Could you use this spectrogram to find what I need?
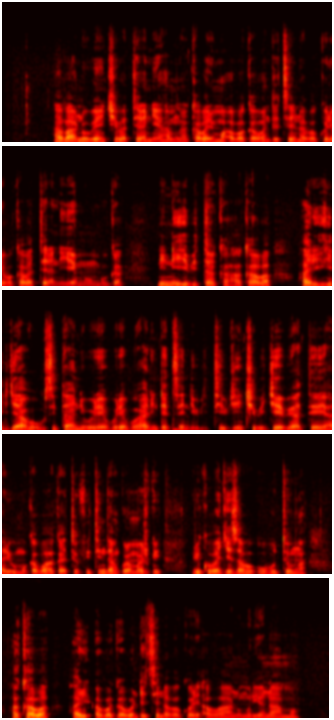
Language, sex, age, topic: Kinyarwanda, male, 25-35, government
